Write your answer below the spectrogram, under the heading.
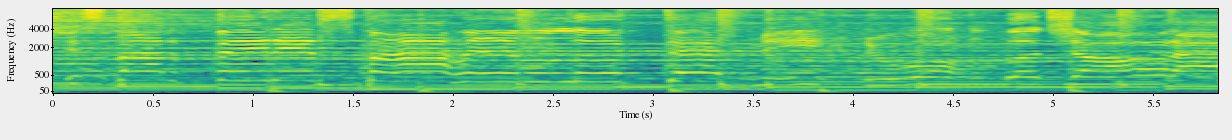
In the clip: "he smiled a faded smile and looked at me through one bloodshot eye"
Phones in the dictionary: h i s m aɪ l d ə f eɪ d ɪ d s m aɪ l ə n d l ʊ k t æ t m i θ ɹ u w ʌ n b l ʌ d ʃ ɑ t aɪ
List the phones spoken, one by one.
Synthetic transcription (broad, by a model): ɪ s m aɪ d ə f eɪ d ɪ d s m aɪ l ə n l ʊ k t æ t m i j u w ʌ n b l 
